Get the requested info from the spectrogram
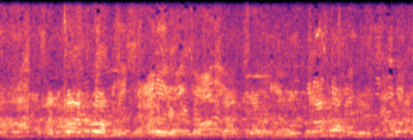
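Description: Several voices talking and calling out over one another: chatter with no other sound standing out.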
